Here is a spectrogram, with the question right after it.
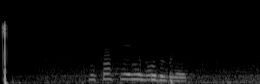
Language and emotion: Russian, angry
